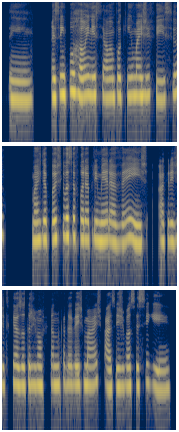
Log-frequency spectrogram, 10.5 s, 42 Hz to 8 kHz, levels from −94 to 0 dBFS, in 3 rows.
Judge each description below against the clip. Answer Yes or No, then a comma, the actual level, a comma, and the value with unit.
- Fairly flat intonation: Yes, narrow, 1.7 semitones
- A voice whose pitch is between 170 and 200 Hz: No, high, 230 Hz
